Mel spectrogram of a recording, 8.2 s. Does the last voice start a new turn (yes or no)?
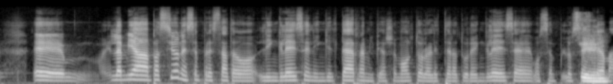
no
